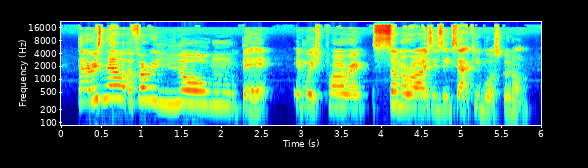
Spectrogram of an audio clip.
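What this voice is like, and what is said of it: Usual voice. Nothing is said of it.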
